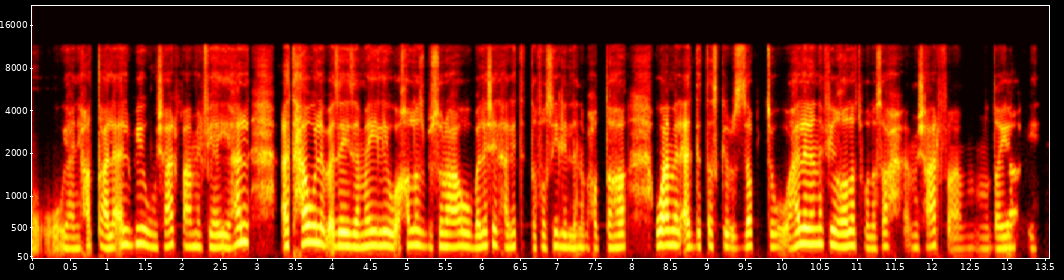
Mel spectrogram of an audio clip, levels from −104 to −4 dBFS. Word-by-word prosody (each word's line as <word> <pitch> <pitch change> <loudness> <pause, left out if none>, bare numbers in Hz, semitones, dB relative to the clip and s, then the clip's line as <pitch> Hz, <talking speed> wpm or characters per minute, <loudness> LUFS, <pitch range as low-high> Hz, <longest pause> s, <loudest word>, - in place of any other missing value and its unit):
و - - -11
ويعني 175 0 -6
حاطّة 200 - -3
على 180 +1 +3
قلبي، 240 +1 -1
ومش 200 -3 -3
عارفة 220 0 -1
أعمل 200 0 -3
فيها 195 0 -4
إيه؟ 190 -1 -2
هل 260 +5 +3 0.4
أتحوّل 255 +4 +6
أبقى 230 - +2
زي 210 -1 +4
زمايلي، 215 +2 +1
وأخلّص 220 +2 -1
بسرعة، 200 0 0
وبلاش 205 +2 -1
الحاجات 205 -2 -4
التفاصيل 195 +2 -6
اللي 190 -1 -5
أنا 200 +1 -8
باحطها، 190 +1 -2 0.4
وأعمل 225 0 +6
قد 200 +1 +3
التاسك 205 0 -5
بالضبط؟ 200 +2 -2
وهل 200 +4 +1
اللي 245 0 +7
أنا 245 0 0
فيه 235 -1 0
غلط، 205 0 0
والّا 175 -1 -7
صح؟ 210 +4 -3
مش 190 0 -3
عارفة 215 +1 -3
م 175 0 -21
مضيّعة 175 +1 -4 0.2
إيه؟ 170 -2 -17
200 Hz, 175 wpm, -22 LUFS, 190-220 Hz, 0.4 s, اللي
